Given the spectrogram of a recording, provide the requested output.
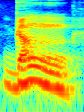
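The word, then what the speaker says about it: गं: for the bija mantra the seed sound uh at the beginning is more like g-u-n-g rather than just g-a-n so someone asks uh sounds like you pronounce gun not gum um right so uh it's written gum g-a-m with a dot uh transliterated but the actual sanskrit is gang which is more of that nasally sound uh like a g-u-n-g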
